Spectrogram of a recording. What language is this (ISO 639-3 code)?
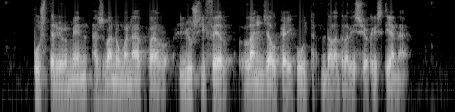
cat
